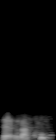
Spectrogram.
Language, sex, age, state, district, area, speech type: Bengali, female, 18-30, West Bengal, Birbhum, urban, conversation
